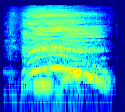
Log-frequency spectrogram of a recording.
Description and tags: a person breathing in rapidly, shock-reaction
